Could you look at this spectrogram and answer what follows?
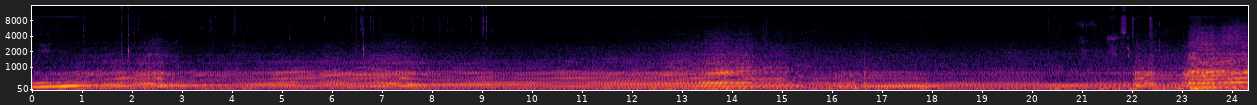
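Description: A 500 hp burble-tuned Chevrolet Camaro with a direct-injected engine from the same family as the C8 revs up and settles repeatedly, a loud, steady, close-up engine drone with rising pitch sweeps and a sharp blip near the end.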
